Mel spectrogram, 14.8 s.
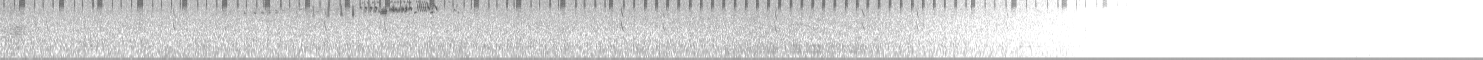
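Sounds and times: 
crickets chirping in Greek countryside: 0:00.0 - 0:11.1.

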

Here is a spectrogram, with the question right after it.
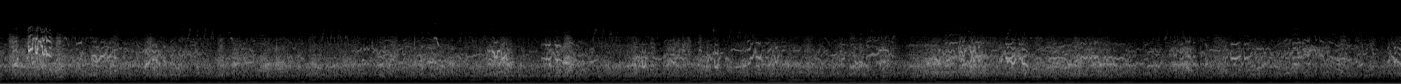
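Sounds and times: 
flamingo flock honking in the morning at Lake Nakuru Kenya: 0:00.0 - 0:13.9.

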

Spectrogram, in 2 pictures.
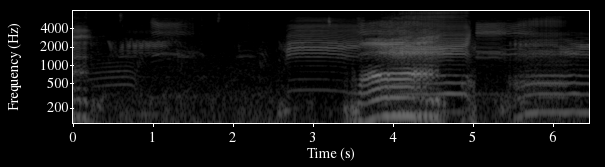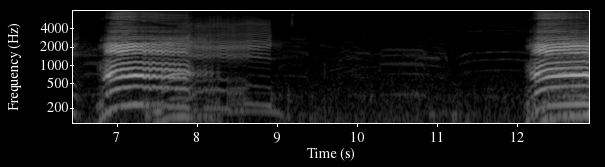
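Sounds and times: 
flock of ewes and lambs bleating: 0:00.0 - 0:12.9.

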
